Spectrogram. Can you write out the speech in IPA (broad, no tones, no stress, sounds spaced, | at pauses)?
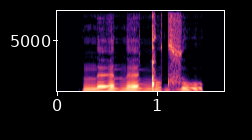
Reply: n ɛ n ɛ ŋ͡ǃ u d z u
